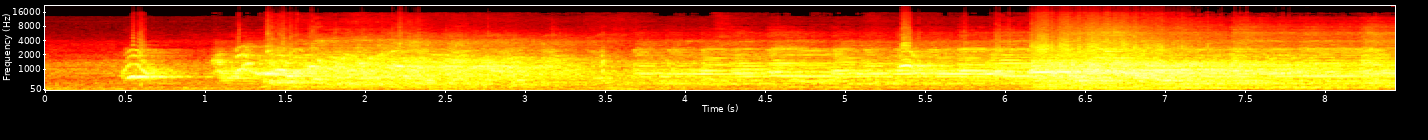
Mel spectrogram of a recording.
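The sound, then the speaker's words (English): A small dog barks and yips, with a sharp bark at the start and more yapping bursts over steady background noise, growing loudest near the end. “there you are, little dog. The distraction.”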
